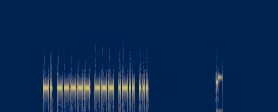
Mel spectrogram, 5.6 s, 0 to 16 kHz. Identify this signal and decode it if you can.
Morse code, heard as a keyed tone, about 36 wpm, 700 Hz. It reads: N0OLS
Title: USA Call Signs - 4x Character Spacing - 35wpm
